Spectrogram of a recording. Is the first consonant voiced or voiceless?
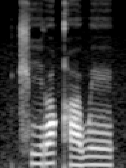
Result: voiceless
